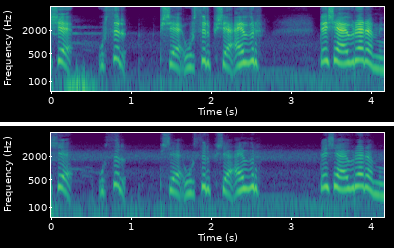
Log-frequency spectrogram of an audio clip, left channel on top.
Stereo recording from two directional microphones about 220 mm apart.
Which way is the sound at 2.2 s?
20° left (ahead or behind).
